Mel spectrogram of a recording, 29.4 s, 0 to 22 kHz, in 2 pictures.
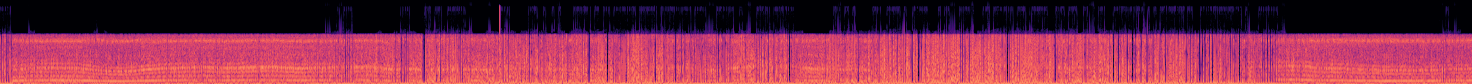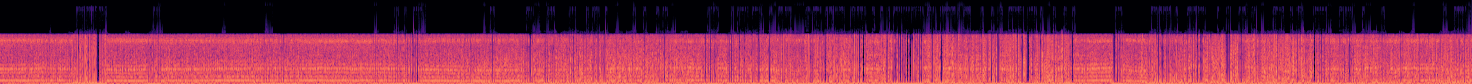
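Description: A 5-inch FPV racing quadcopter's brushless motors and propellers whining in flight. The pitch swings up and down with throttle over a steady rush of noise.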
